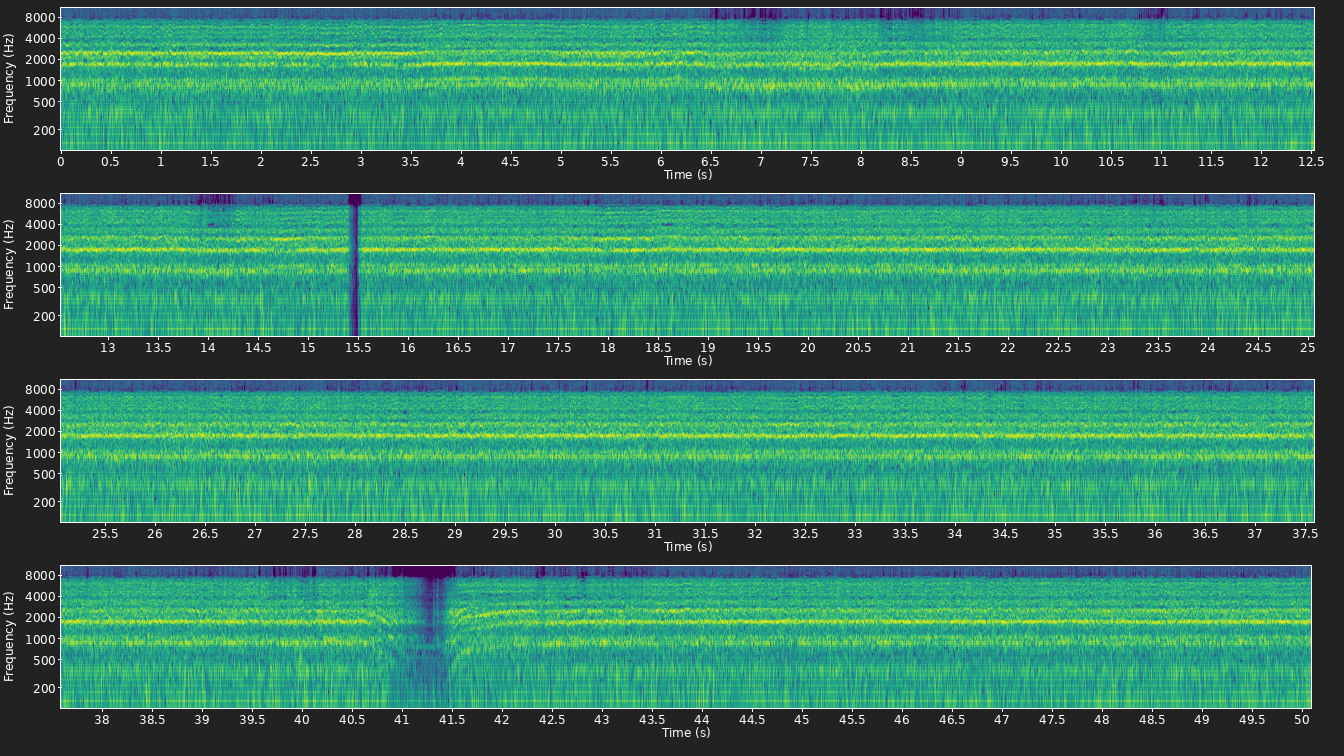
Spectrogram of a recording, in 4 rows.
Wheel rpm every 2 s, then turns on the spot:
200, 200, 230, 220, 220, 230, 230, 230, 230, 230, 230, 230, 230, 230, 240, 230, 230, 240, 240, 240, 160, 190, 230, 240, 230.
none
